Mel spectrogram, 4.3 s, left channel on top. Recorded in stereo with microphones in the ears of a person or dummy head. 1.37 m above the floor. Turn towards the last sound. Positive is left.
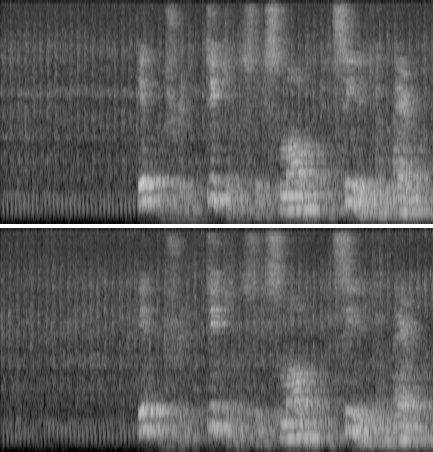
turn(degrees=25)  # may be behind; listen again after turning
